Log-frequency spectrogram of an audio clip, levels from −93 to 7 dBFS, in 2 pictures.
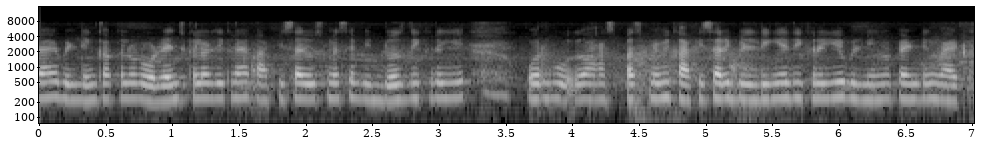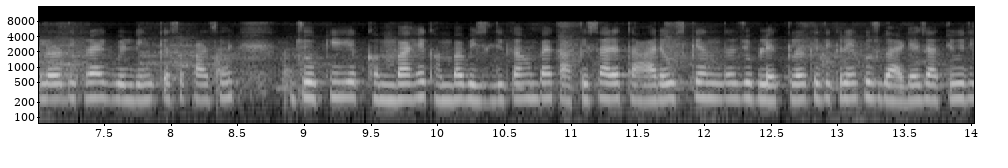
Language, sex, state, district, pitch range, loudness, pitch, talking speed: Hindi, female, Uttarakhand, Tehri Garhwal, 230-245 Hz, -25 LUFS, 235 Hz, 285 wpm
